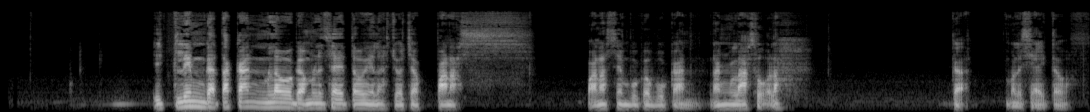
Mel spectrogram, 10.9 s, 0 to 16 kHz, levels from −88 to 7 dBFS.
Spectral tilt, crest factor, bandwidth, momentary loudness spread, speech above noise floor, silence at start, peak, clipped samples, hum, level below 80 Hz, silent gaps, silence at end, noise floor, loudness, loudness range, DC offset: -6 dB/octave; 22 dB; 11.5 kHz; 16 LU; 46 dB; 1.15 s; -4 dBFS; under 0.1%; none; -60 dBFS; none; 0.25 s; -70 dBFS; -25 LUFS; 8 LU; under 0.1%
